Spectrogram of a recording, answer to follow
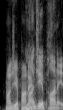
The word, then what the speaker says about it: Mangiapane: And my next one here is Andrew Mangiapane. I think that's how you say it. Mangiapane.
